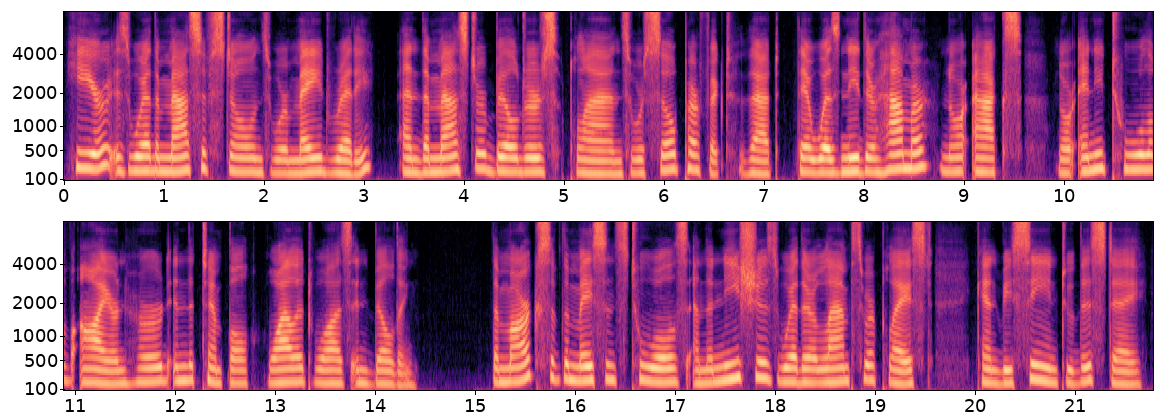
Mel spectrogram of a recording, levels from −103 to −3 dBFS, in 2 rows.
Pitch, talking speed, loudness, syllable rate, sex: 190 Hz, 160 wpm, -18 LUFS, 4.2 syllables/s, female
